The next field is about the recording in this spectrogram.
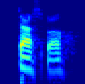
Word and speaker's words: Duspo: Yes, yeah, like the Spo, Duspo. If you want to say it pronounced, it would be D-U-H, Spo.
